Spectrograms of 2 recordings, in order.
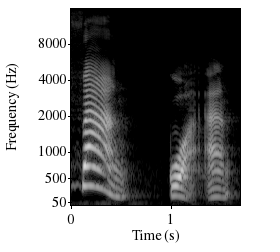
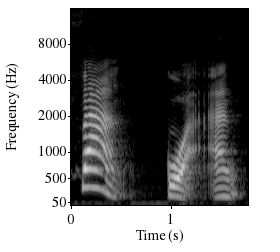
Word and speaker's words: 饭馆: 我们一起读饭馆 f an 饭 g 碗馆饭馆 So pay attention, here is 乌安湾 g 碗馆饭馆 Very good.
